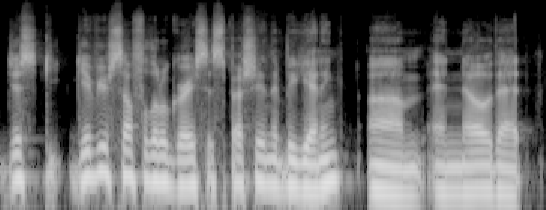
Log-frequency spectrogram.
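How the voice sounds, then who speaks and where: A man's voice: mid-range voice, fast, a little mellow, clean tone, dry recording, studio quality. A man hosting a casual motivational conversation, explaining things in an encouraging, coaching way. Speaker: podcast host.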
